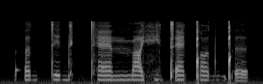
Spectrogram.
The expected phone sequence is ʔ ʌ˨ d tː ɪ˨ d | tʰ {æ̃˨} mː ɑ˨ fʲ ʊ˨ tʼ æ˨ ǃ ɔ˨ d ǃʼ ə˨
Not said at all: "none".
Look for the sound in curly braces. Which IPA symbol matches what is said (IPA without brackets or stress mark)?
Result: æ˨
